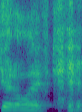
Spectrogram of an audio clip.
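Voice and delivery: sneering, scary, tough wrestler-style voice. Imitating Brock Lesnar saying the line with his smirk: imitating Brock Lesnar, scary smirk. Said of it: "his scary smirk that he does".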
